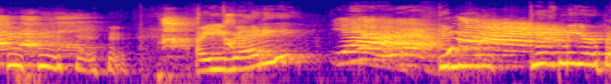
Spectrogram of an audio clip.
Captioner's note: laughs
